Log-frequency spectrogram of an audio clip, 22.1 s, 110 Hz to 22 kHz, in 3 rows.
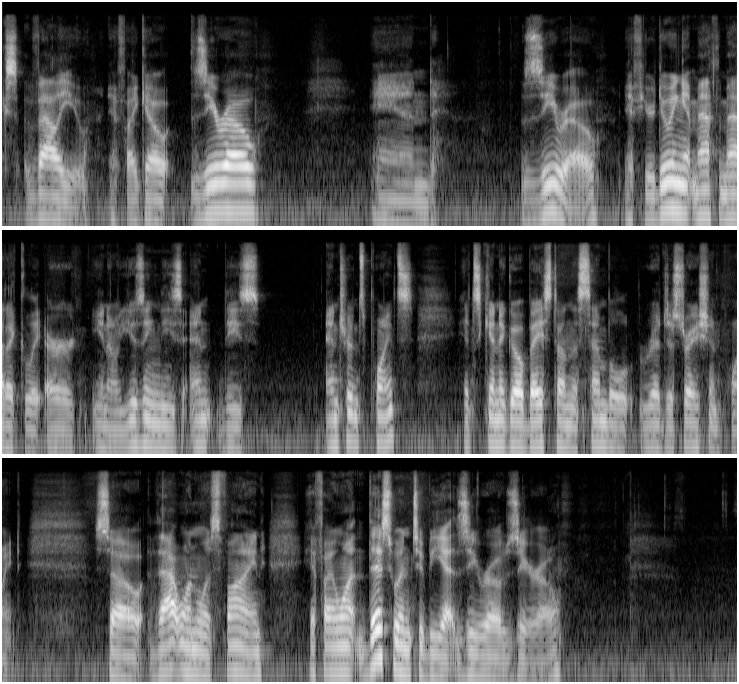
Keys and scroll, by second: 1.3 0, 1.9 Return, 5.8 0, 6.3 Return, 21.4 0, 21.9 Tab.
